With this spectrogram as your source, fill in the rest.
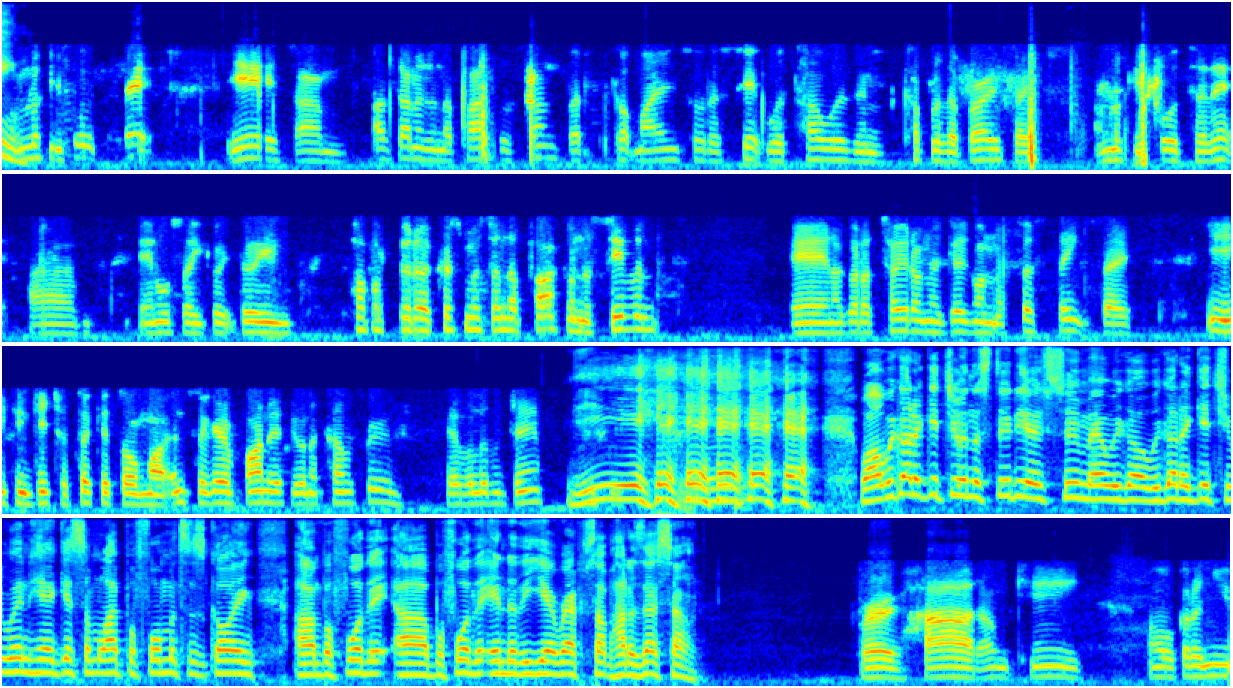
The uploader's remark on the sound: over the phone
